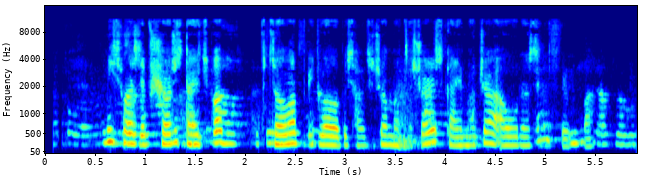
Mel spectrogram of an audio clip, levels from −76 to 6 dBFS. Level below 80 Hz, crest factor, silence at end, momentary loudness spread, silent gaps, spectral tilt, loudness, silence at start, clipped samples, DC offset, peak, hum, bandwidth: -76 dBFS; 18 dB; 0 s; 13 LU; none; -4 dB/octave; -24 LUFS; 0.1 s; under 0.1%; under 0.1%; -6 dBFS; none; 11.5 kHz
